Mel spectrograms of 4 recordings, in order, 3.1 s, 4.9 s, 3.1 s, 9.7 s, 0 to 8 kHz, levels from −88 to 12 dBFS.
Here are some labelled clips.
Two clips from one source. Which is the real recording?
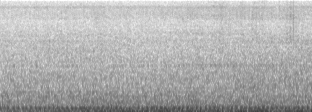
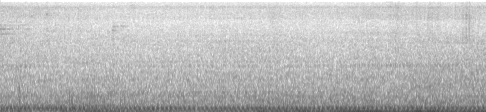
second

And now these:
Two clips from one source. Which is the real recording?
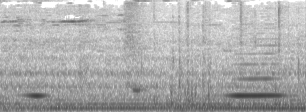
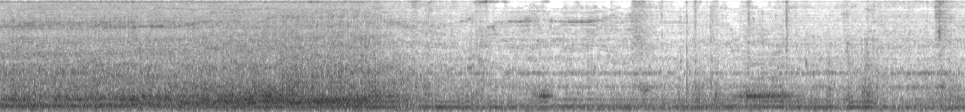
first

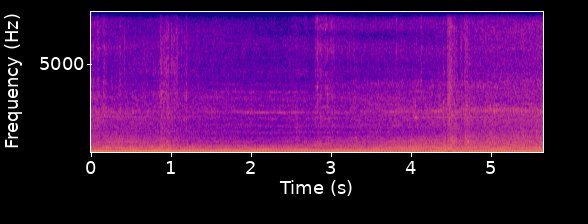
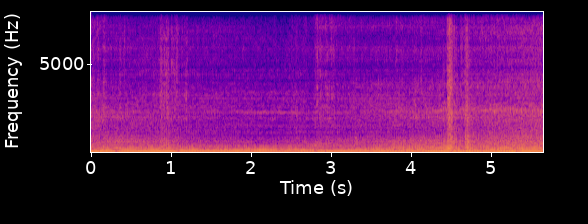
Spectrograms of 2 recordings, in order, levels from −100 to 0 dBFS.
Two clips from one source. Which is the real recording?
first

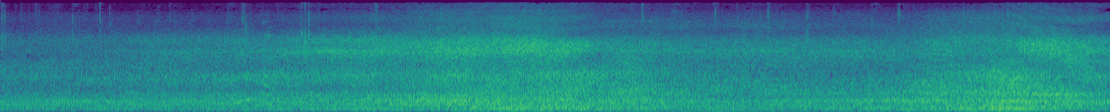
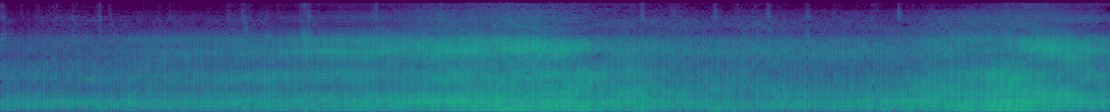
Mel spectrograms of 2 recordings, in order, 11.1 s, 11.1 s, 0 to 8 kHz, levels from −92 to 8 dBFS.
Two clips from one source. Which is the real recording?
first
